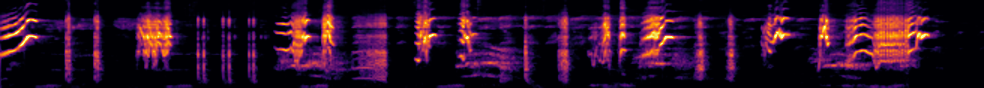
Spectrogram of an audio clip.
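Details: Morning song of a Javan myna: a varied run of squeaky whistles, downslurred notes, clicks and grating chatter, delivered in quick irregular phrases.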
